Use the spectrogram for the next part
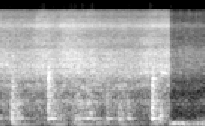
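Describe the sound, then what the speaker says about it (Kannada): Chana dal fries in oil in a pan, a steady bright sizzle with a few stirring scrapes, close and loud, dropping to a quieter hiss near the end. "ಈಗ ಕಡಲೆಬೇಳೆ ಬೇಳೆ ಸೇರಿಸ್ಕೊಳ್ಳೋಣ ಫ್ರೈ ಮಾಡ್ಕೊಳ್ಳೋಣ"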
